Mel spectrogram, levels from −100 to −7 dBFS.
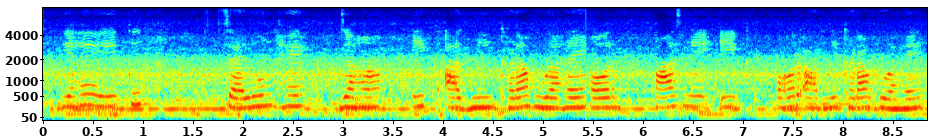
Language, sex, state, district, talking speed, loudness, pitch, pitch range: Hindi, female, Bihar, East Champaran, 130 wpm, -25 LUFS, 230 Hz, 215-240 Hz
